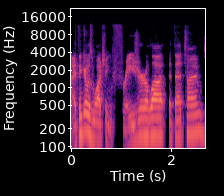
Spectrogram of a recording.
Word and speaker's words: Frasier: you watching Fraser okay it's pronounced Frasier not Fraser but his producer Ross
